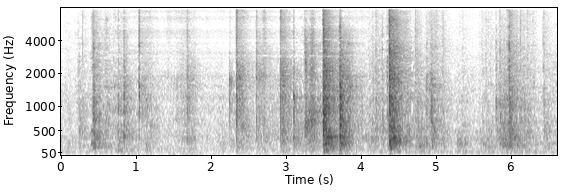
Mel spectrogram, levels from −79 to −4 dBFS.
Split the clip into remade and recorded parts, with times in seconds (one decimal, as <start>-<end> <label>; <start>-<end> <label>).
0.0-0.7 recorded; 0.7-4.1 remade; 4.1-6.6 recorded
